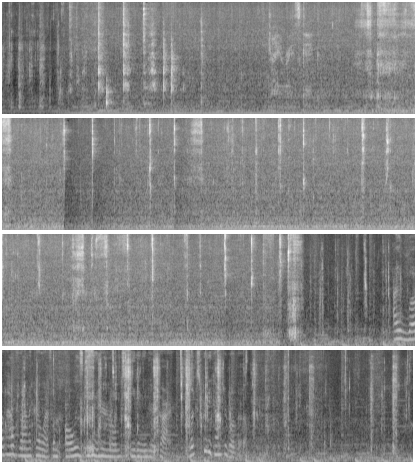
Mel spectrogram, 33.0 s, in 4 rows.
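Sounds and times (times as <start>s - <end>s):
steady low hum: 0.0s - 33.0s
slurping noodles: 7.0s - 8.6s, 21.5s - 24.3s, 25.2s - 33.0s
lip smacks and chewing: 9.5s - 33.0s.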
